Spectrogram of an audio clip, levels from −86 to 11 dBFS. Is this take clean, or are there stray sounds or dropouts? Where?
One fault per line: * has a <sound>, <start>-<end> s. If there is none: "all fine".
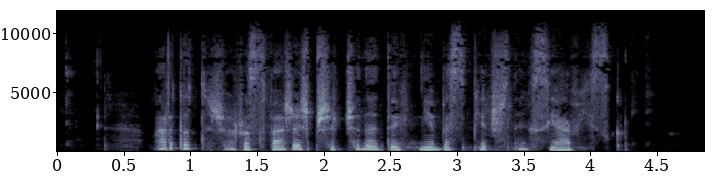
all fine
